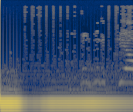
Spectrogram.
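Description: A loud, steady low drone from the stage sound system, dropping in level about a third of a second in, with a faint voice coming in near the end.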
